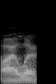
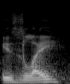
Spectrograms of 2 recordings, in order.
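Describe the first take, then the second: First: The word ends with an 'uh' sound. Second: The word ends with an 'ay' sound. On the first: The speaker calls it right. "but it's actually pronounced Isla" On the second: The speaker calls it wrong. "A lot of people mispronounce it as Islay"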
